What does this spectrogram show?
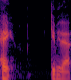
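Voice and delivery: urgent half-whisper, under the breath. Standing by a wall, unseen, a player asks another character to hand something over, half-whisper. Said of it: "I'm going to whisper".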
